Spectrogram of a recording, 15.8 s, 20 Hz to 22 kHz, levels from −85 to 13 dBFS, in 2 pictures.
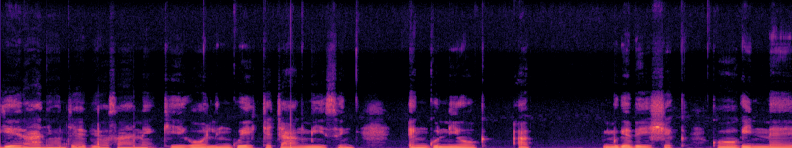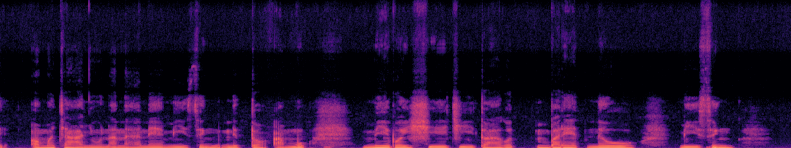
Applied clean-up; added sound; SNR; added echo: none; none; none; none.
